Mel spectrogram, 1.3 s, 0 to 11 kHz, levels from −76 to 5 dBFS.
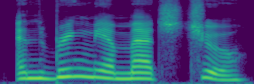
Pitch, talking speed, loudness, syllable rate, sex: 240 Hz, 285 wpm, -15 LUFS, 5.5 syllables/s, female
